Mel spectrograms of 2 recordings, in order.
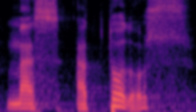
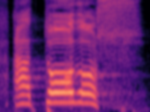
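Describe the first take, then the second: First: Said in the usual way. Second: "todos" slow, higher and louder, hit hard; stress on todos. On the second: Shown as a demonstration. Preacher stressing the word for the congregation, emphatic "todos". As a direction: lean on "todos" and stretch it out. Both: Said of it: "recalca la palabra todos".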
